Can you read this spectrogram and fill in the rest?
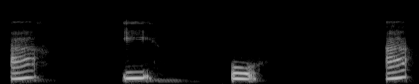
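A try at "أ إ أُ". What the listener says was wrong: Hati-hati ya untuk penyebutan hamzah. Nah, itu jangan sampai ada seperti huruf hamzah lagi di belakangnya. A, I, U. Nah, jadi berhenti ya. Berhentinya suara itu bersamaan dengan udaranya ya. A, I, U.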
